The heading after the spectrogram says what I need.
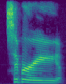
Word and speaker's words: Siberry: I mean, Siberry, and that's how you pronounce her last name, is iconic for the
